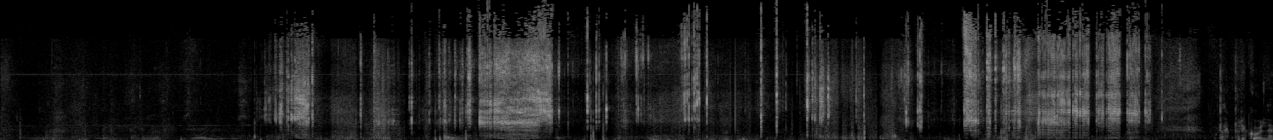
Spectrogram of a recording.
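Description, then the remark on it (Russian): Sticky tape is pulled off a roll and wrapped in repeated loud, crackling tearing bursts, with rubbing and handling noises between pulls; faint voiced sounds appear briefly at the start. “о, ну, какой-то что-то скотчем перекручивай.”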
